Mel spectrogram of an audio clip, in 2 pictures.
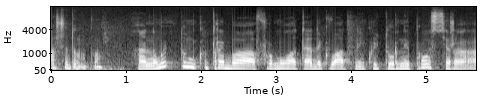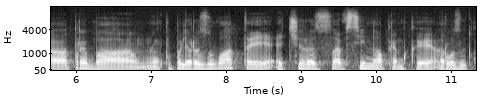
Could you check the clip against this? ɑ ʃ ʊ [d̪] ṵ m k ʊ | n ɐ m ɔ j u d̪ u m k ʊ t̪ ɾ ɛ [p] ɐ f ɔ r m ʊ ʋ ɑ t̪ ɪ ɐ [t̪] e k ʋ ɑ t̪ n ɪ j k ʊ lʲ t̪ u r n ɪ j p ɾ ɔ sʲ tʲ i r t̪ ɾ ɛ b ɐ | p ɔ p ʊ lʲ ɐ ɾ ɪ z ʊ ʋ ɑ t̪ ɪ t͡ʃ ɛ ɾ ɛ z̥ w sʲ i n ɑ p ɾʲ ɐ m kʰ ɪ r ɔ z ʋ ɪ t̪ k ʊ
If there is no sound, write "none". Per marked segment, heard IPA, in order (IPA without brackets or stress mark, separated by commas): d̪, b, d̪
